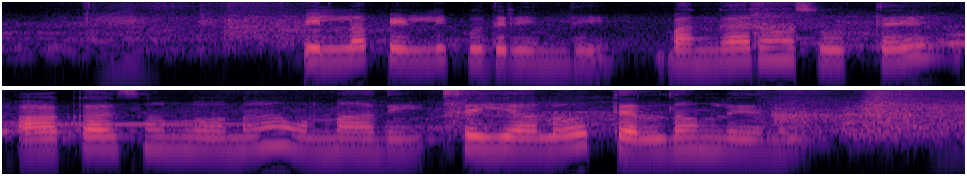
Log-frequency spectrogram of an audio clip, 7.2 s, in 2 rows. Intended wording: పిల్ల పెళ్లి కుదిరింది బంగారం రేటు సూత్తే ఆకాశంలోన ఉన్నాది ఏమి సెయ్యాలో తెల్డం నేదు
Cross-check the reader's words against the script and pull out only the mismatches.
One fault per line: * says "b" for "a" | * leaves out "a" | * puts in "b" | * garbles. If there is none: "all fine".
* leaves out "రేటు"
* leaves out "ఏమి"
